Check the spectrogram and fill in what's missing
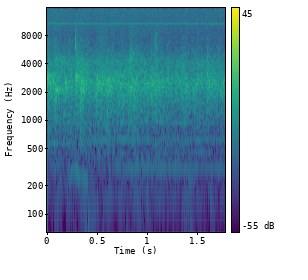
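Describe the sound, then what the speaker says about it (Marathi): Audience applause for a singer at a kirtan during a saint's death-anniversary week, a steady, fairly faint wash of many hands clapping from a distance, with no distinct voices. "यांच्यासाठी जोरदार टाळी वाजवा महाराज"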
